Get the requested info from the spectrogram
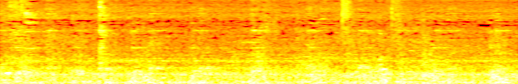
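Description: Wood fire burning hard under a large steaming cauldron: a steady rumbling rush with a few sharp crackles.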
